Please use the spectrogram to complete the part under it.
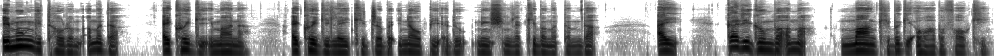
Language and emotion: Manipuri, sad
